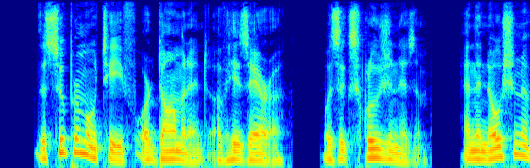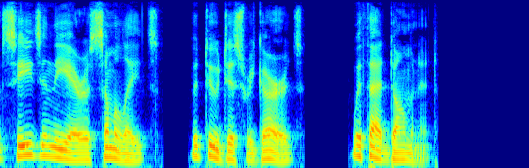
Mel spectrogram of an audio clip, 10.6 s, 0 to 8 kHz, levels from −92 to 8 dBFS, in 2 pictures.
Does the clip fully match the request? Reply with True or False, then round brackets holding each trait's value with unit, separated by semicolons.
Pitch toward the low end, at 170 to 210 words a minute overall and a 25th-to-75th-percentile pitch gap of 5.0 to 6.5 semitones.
False (105 Hz; 140 wpm; 5.4 semitones)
